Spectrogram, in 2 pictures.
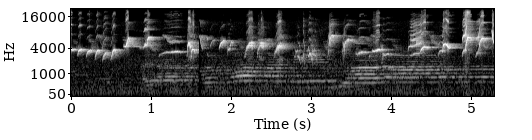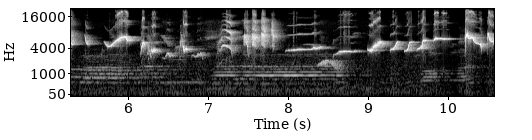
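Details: White-eye (pleci) song from a training recording meant to make birds sing more: high, rapid twittered phrases sliding between notes, over steady low harmonic tones that run through much of the clip.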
